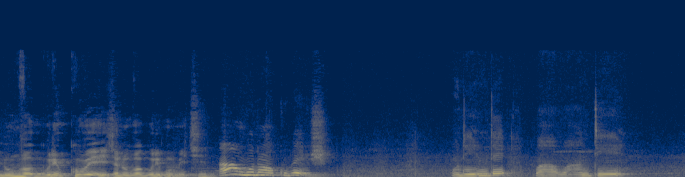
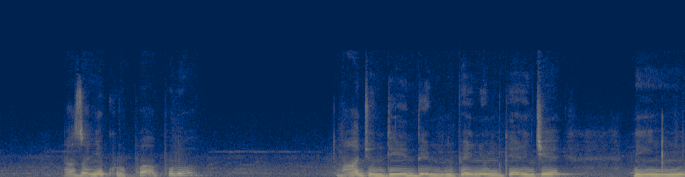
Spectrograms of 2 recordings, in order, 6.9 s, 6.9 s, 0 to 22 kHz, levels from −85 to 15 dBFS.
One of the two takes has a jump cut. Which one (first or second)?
first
